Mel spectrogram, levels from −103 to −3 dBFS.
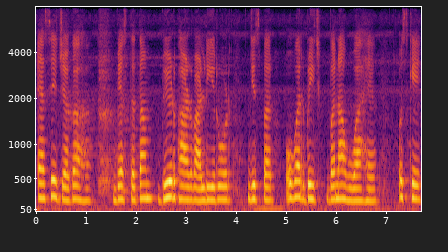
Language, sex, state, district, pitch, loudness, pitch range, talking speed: Hindi, female, Chhattisgarh, Raipur, 195 Hz, -18 LUFS, 185-210 Hz, 115 wpm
